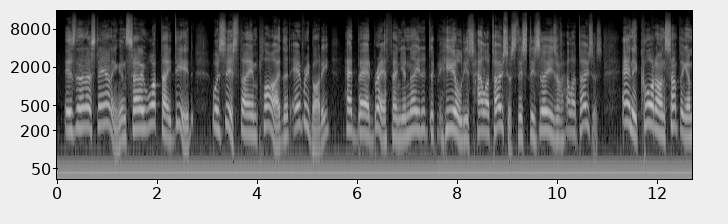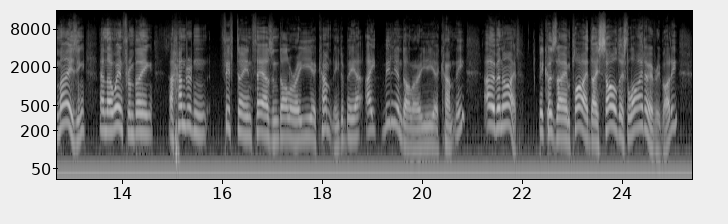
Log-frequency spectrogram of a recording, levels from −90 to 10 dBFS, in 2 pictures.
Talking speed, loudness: 160 wpm, -25 LUFS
